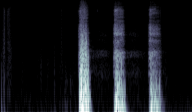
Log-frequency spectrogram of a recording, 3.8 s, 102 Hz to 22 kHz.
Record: {"exhalation_length": "3.8 s", "exhalation_amplitude": 32768, "exhalation_signal_mean_std_ratio": 0.29, "survey_phase": "beta (2021-08-13 to 2022-03-07)", "age": "18-44", "gender": "Female", "wearing_mask": "No", "symptom_runny_or_blocked_nose": true, "symptom_sore_throat": true, "symptom_headache": true, "symptom_onset": "4 days", "smoker_status": "Ex-smoker", "respiratory_condition_asthma": false, "respiratory_condition_other": false, "recruitment_source": "Test and Trace", "submission_delay": "2 days", "covid_test_result": "Positive", "covid_test_method": "RT-qPCR", "covid_ct_value": 28.9, "covid_ct_gene": "N gene"}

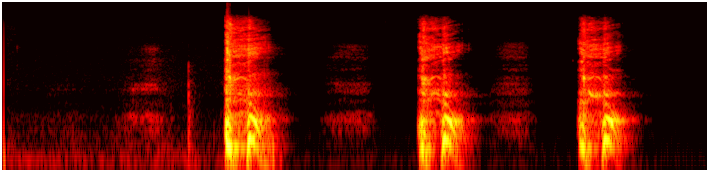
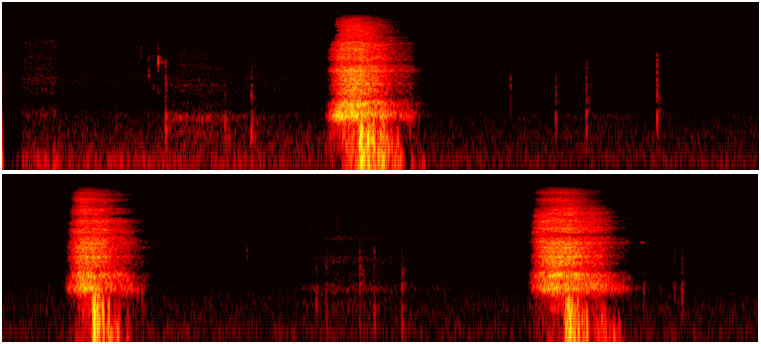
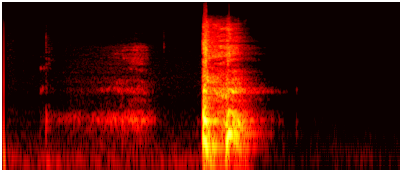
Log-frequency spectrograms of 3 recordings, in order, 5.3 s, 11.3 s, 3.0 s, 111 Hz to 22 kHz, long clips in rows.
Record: {"three_cough_length": "5.3 s", "three_cough_amplitude": 32767, "three_cough_signal_mean_std_ratio": 0.28, "exhalation_length": "11.3 s", "exhalation_amplitude": 17263, "exhalation_signal_mean_std_ratio": 0.25, "cough_length": "3.0 s", "cough_amplitude": 32768, "cough_signal_mean_std_ratio": 0.2, "survey_phase": "beta (2021-08-13 to 2022-03-07)", "age": "45-64", "gender": "Male", "wearing_mask": "No", "symptom_none": true, "smoker_status": "Never smoked", "respiratory_condition_asthma": false, "respiratory_condition_other": false, "recruitment_source": "REACT", "submission_delay": "1 day", "covid_test_result": "Negative", "covid_test_method": "RT-qPCR", "influenza_a_test_result": "Negative", "influenza_b_test_result": "Negative"}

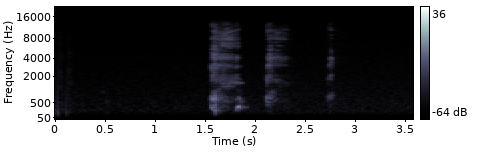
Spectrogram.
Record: {"three_cough_length": "3.6 s", "three_cough_amplitude": 1945, "three_cough_signal_mean_std_ratio": 0.32, "survey_phase": "beta (2021-08-13 to 2022-03-07)", "age": "18-44", "gender": "Female", "wearing_mask": "No", "symptom_cough_any": true, "symptom_onset": "5 days", "smoker_status": "Never smoked", "respiratory_condition_asthma": true, "respiratory_condition_other": false, "recruitment_source": "Test and Trace", "submission_delay": "1 day", "covid_test_result": "Positive", "covid_test_method": "RT-qPCR", "covid_ct_value": 21.7, "covid_ct_gene": "ORF1ab gene", "covid_ct_mean": 22.0, "covid_viral_load": "61000 copies/ml", "covid_viral_load_category": "Low viral load (10K-1M copies/ml)"}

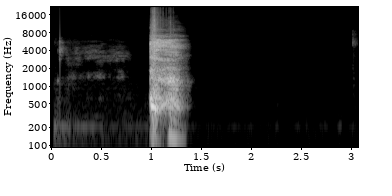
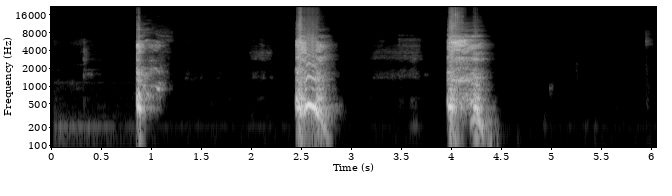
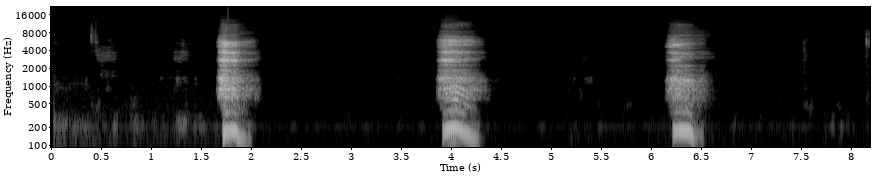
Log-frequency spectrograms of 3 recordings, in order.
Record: {"cough_length": "3.1 s", "cough_amplitude": 32768, "cough_signal_mean_std_ratio": 0.26, "three_cough_length": "6.1 s", "three_cough_amplitude": 32768, "three_cough_signal_mean_std_ratio": 0.3, "exhalation_length": "8.2 s", "exhalation_amplitude": 32768, "exhalation_signal_mean_std_ratio": 0.24, "survey_phase": "beta (2021-08-13 to 2022-03-07)", "age": "45-64", "gender": "Female", "wearing_mask": "No", "symptom_none": true, "smoker_status": "Never smoked", "respiratory_condition_asthma": true, "respiratory_condition_other": false, "recruitment_source": "REACT", "submission_delay": "1 day", "covid_test_result": "Negative", "covid_test_method": "RT-qPCR"}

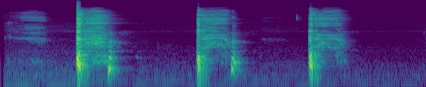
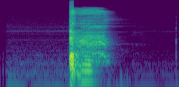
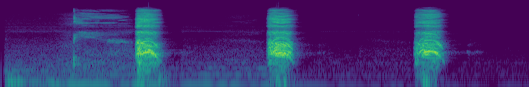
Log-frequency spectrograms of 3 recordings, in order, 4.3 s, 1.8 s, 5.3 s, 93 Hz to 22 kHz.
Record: {"three_cough_length": "4.3 s", "three_cough_amplitude": 32768, "three_cough_signal_mean_std_ratio": 0.24, "cough_length": "1.8 s", "cough_amplitude": 32768, "cough_signal_mean_std_ratio": 0.27, "exhalation_length": "5.3 s", "exhalation_amplitude": 28438, "exhalation_signal_mean_std_ratio": 0.3, "survey_phase": "beta (2021-08-13 to 2022-03-07)", "age": "45-64", "gender": "Female", "wearing_mask": "No", "symptom_cough_any": true, "symptom_new_continuous_cough": true, "symptom_runny_or_blocked_nose": true, "symptom_sore_throat": true, "symptom_abdominal_pain": true, "symptom_fatigue": true, "symptom_fever_high_temperature": true, "symptom_headache": true, "symptom_onset": "2 days", "smoker_status": "Never smoked", "respiratory_condition_asthma": false, "respiratory_condition_other": true, "recruitment_source": "Test and Trace", "submission_delay": "1 day", "covid_test_result": "Positive", "covid_test_method": "RT-qPCR", "covid_ct_value": 20.8, "covid_ct_gene": "N gene"}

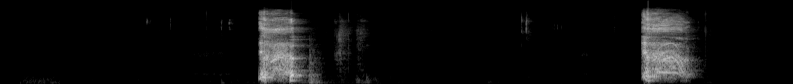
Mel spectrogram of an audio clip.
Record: {"cough_length": "7.9 s", "cough_amplitude": 32768, "cough_signal_mean_std_ratio": 0.26, "survey_phase": "beta (2021-08-13 to 2022-03-07)", "age": "45-64", "gender": "Male", "wearing_mask": "No", "symptom_none": true, "smoker_status": "Current smoker (1 to 10 cigarettes per day)", "respiratory_condition_asthma": false, "respiratory_condition_other": false, "recruitment_source": "REACT", "submission_delay": "2 days", "covid_test_result": "Negative", "covid_test_method": "RT-qPCR", "influenza_a_test_result": "Negative", "influenza_b_test_result": "Negative"}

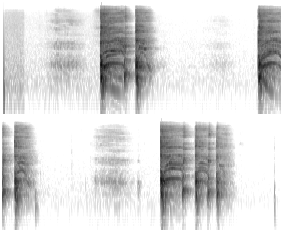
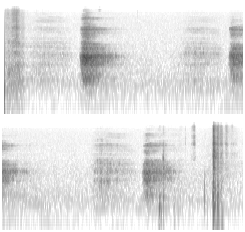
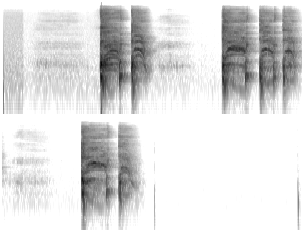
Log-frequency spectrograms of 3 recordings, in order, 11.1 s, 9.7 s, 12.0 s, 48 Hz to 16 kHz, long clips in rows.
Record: {"three_cough_length": "11.1 s", "three_cough_amplitude": 28371, "three_cough_signal_mean_std_ratio": 0.27, "exhalation_length": "9.7 s", "exhalation_amplitude": 1682, "exhalation_signal_mean_std_ratio": 0.33, "cough_length": "12.0 s", "cough_amplitude": 29100, "cough_signal_mean_std_ratio": 0.3, "survey_phase": "beta (2021-08-13 to 2022-03-07)", "age": "45-64", "gender": "Female", "wearing_mask": "No", "symptom_shortness_of_breath": true, "symptom_fatigue": true, "symptom_headache": true, "symptom_loss_of_taste": true, "smoker_status": "Never smoked", "respiratory_condition_asthma": false, "respiratory_condition_other": false, "recruitment_source": "Test and Trace", "submission_delay": "2 days", "covid_test_result": "Negative", "covid_test_method": "RT-qPCR"}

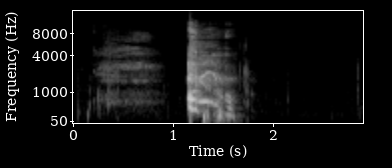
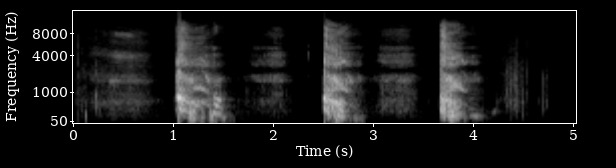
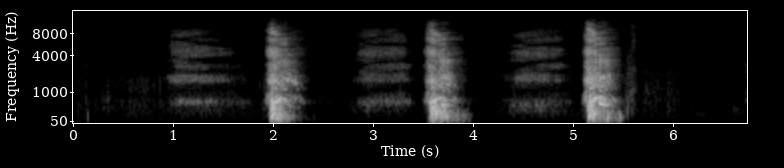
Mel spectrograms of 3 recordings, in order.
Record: {"cough_length": "2.9 s", "cough_amplitude": 32768, "cough_signal_mean_std_ratio": 0.26, "three_cough_length": "5.0 s", "three_cough_amplitude": 32768, "three_cough_signal_mean_std_ratio": 0.3, "exhalation_length": "6.7 s", "exhalation_amplitude": 32025, "exhalation_signal_mean_std_ratio": 0.27, "survey_phase": "alpha (2021-03-01 to 2021-08-12)", "age": "45-64", "gender": "Female", "wearing_mask": "No", "symptom_fatigue": true, "smoker_status": "Ex-smoker", "respiratory_condition_asthma": true, "respiratory_condition_other": false, "recruitment_source": "REACT", "submission_delay": "2 days", "covid_test_result": "Negative", "covid_test_method": "RT-qPCR"}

